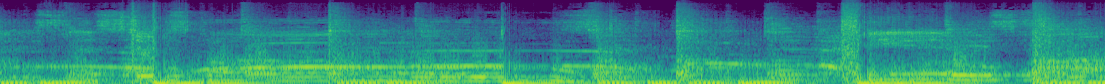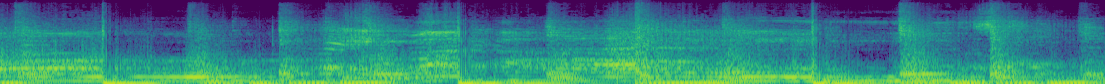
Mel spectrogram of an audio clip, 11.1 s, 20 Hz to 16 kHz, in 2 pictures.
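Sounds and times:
heavy bass line: 0.0s - 11.0s
live reggae band playing: 0.0s - 11.0s.

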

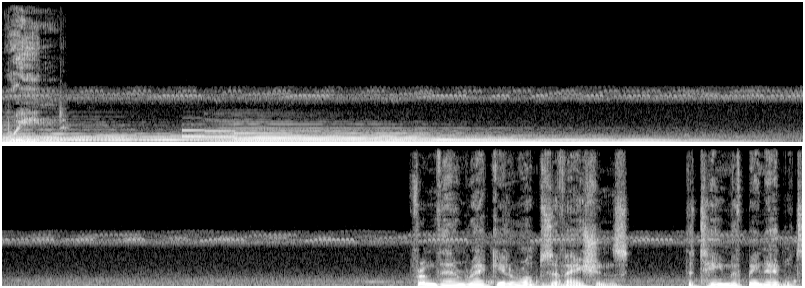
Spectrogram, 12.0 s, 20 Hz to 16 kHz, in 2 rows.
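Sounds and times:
low music chord: 0.0s - 5.8s
crickets chirring: 0.0s - 12.0s.

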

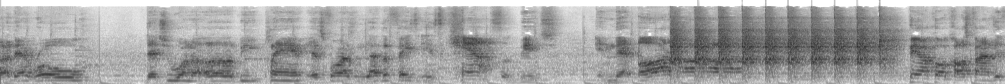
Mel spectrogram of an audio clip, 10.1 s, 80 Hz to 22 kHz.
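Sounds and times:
music with deep sliding bass: 0.0s - 10.0s
wooden gavel banging: 6.7s - 9.0s.

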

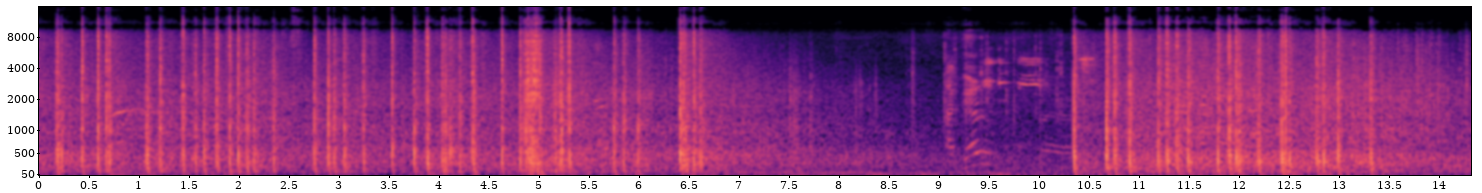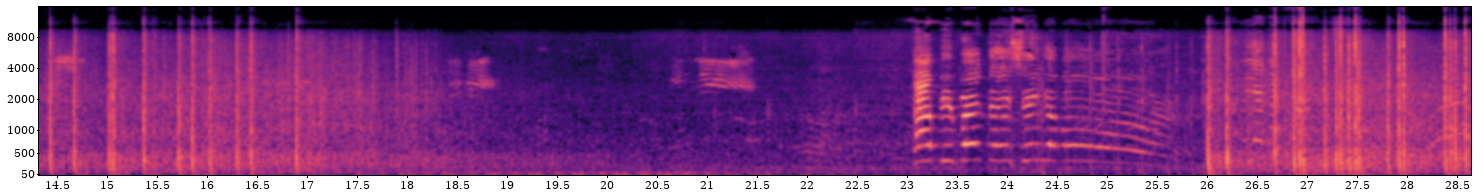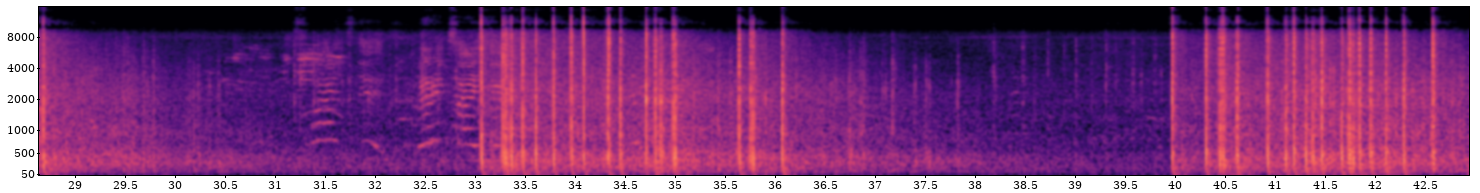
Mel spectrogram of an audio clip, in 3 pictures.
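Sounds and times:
fireworks cracking and popping: 0.0s - 19.6s, 22.5s - 42.9s.

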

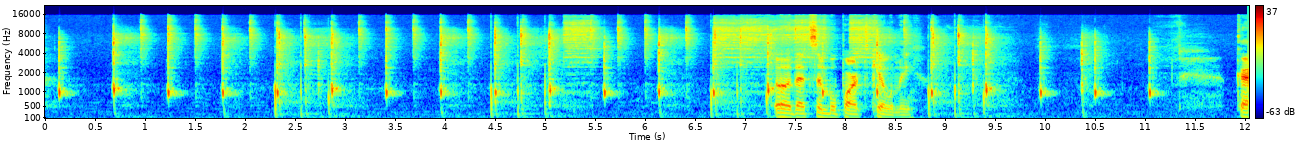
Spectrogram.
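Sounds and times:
metronome clicking: 0.0s - 11.3s
electronic drum-kit hits: 0.7s - 9.8s.

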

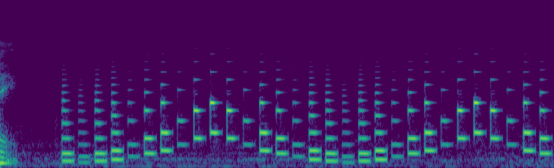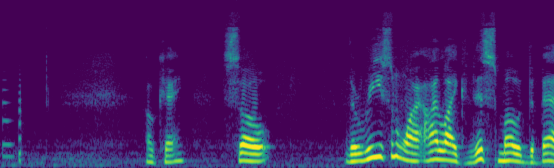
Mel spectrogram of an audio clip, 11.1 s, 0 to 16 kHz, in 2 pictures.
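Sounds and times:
synth arpeggio short notes: 0.6s - 5.8s.

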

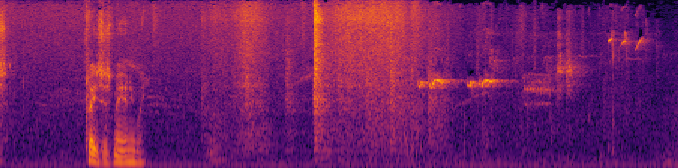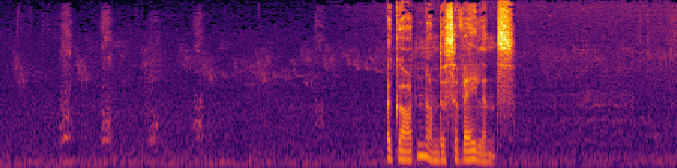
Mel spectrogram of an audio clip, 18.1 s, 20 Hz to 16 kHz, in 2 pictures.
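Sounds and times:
low outdoor rumble: 7.6s - 14.4s.

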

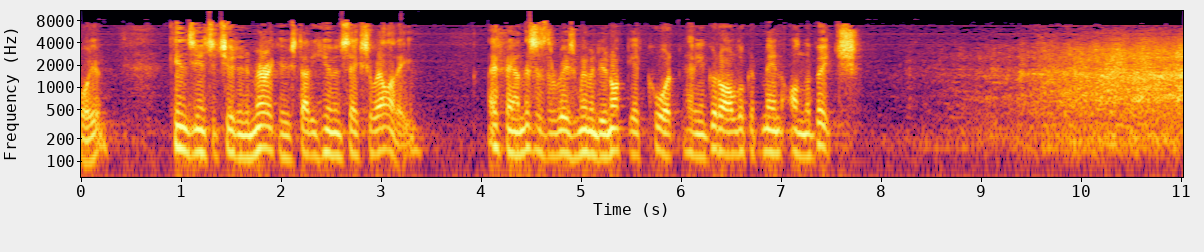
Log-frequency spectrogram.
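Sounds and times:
large audience laughing: 8.5s - 11.0s.

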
